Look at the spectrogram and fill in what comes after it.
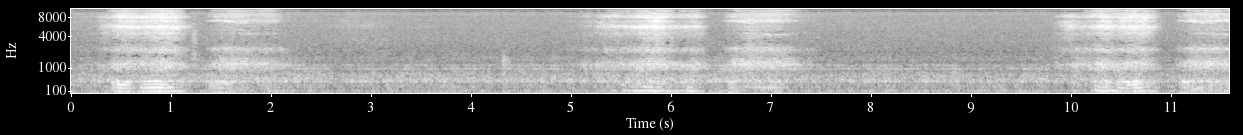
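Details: Real-time recording of a person asleep: slow, rhythmic snoring, about 5 breaths a minute in paired inhale and exhale bursts, over steady background hiss; snoring.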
